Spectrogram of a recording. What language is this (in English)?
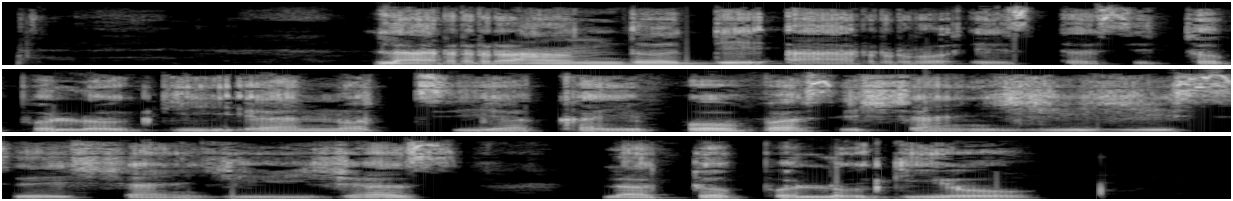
Esperanto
